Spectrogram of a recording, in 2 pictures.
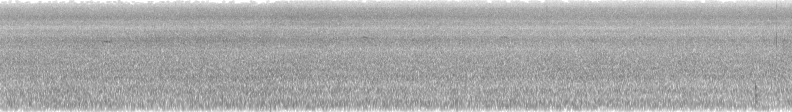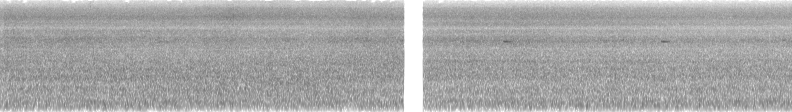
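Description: Waves break and roll with a steady rushing roar.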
